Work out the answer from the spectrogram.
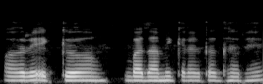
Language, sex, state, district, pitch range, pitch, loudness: Hindi, female, Punjab, Fazilka, 180-185 Hz, 185 Hz, -16 LUFS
